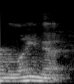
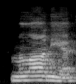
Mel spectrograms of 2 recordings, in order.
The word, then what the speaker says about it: Melania: this charade um sweetie darlings um wondering where malayana melania thank you i say it wrong every time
